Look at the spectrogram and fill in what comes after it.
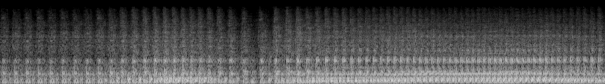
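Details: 1976 BMW R90/6 twin on first ride after rebuild, having sat over 10 years in the desert; steady even throb rising and holding smoothly with throttle, no knocks or rattles: normal running.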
